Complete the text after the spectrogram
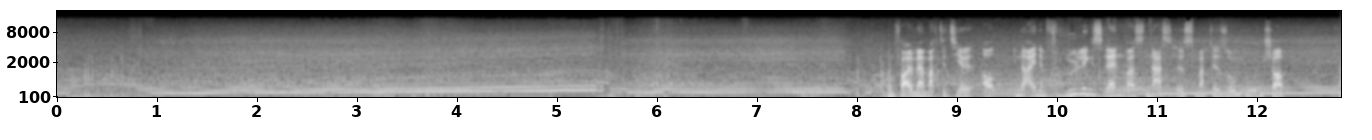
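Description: A sports car engine roars at high revs, climbing in pitch through the gears and dropping as it slows.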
